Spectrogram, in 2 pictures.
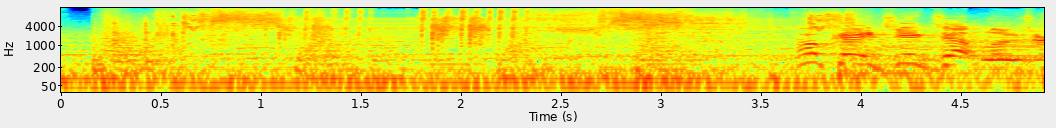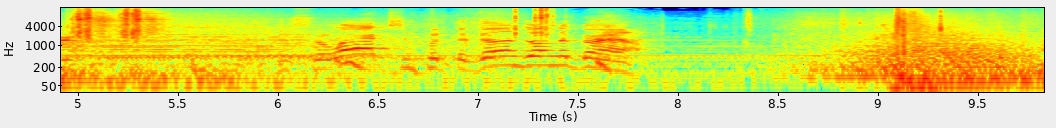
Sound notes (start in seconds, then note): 0.4 short-circuiting, crackling; 5.0 rifle clicks; 8.8 thud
